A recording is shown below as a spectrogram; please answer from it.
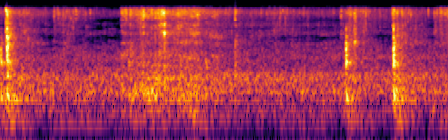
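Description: Chicken pieces and masala sizzling in an aluminium pot while a spoon stirs them. A sharp click comes right at the start, and the hiss grows stronger from about a second in.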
